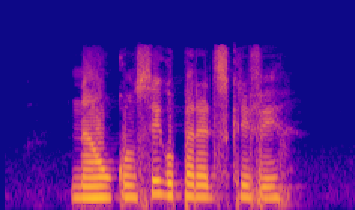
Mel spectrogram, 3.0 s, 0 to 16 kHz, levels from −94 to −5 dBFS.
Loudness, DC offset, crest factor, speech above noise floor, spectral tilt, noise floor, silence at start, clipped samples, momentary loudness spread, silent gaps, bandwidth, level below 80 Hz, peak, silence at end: -25 LUFS; under 0.1%; 16 dB; 48 dB; -6.5 dB/octave; -72 dBFS; 0.6 s; under 0.1%; 10 LU; none; 8 kHz; -52 dBFS; -10 dBFS; 0.55 s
